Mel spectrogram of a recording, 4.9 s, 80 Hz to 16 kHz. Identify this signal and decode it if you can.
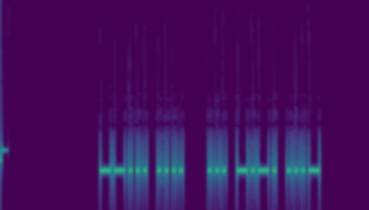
Morse code, heard as a keyed tone, about 25 wpm, 700 Hz. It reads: 7H SCV
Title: Winter Field Day Exchanges Encore 25wpm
